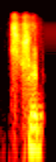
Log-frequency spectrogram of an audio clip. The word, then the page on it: strep: Indian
